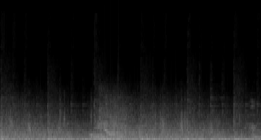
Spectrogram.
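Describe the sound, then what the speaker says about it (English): A fiery Flame Foo firework attack in Sly Cooper bursts with a loud booming roar, crackling and rumbling steadily for a couple of seconds with a sweeping whoosh partway through. "I will send you to your doom with the beauty of my new firework technique"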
